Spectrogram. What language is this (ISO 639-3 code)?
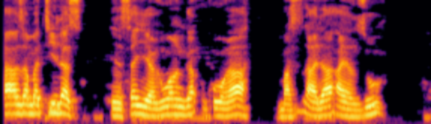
hau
